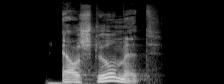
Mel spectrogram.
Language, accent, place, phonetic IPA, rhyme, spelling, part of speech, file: German, Germany, Berlin, [ɛɐ̯ˈʃtʏʁmət], -ʏʁmət, erstürmet, verb, De-erstürmet.ogg
- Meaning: second-person plural subjunctive I of erstürmen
